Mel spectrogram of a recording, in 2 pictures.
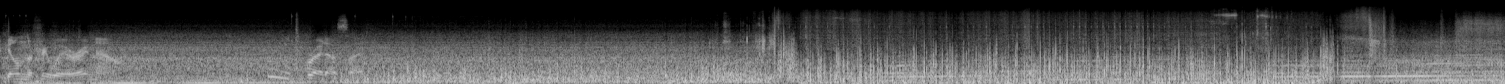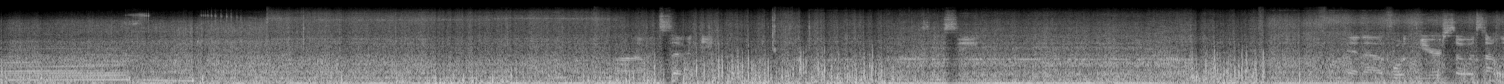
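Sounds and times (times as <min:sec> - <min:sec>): car engine accelerating: 0:00.0 - 0:30.0
road and wind noise: 0:00.0 - 0:30.0.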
